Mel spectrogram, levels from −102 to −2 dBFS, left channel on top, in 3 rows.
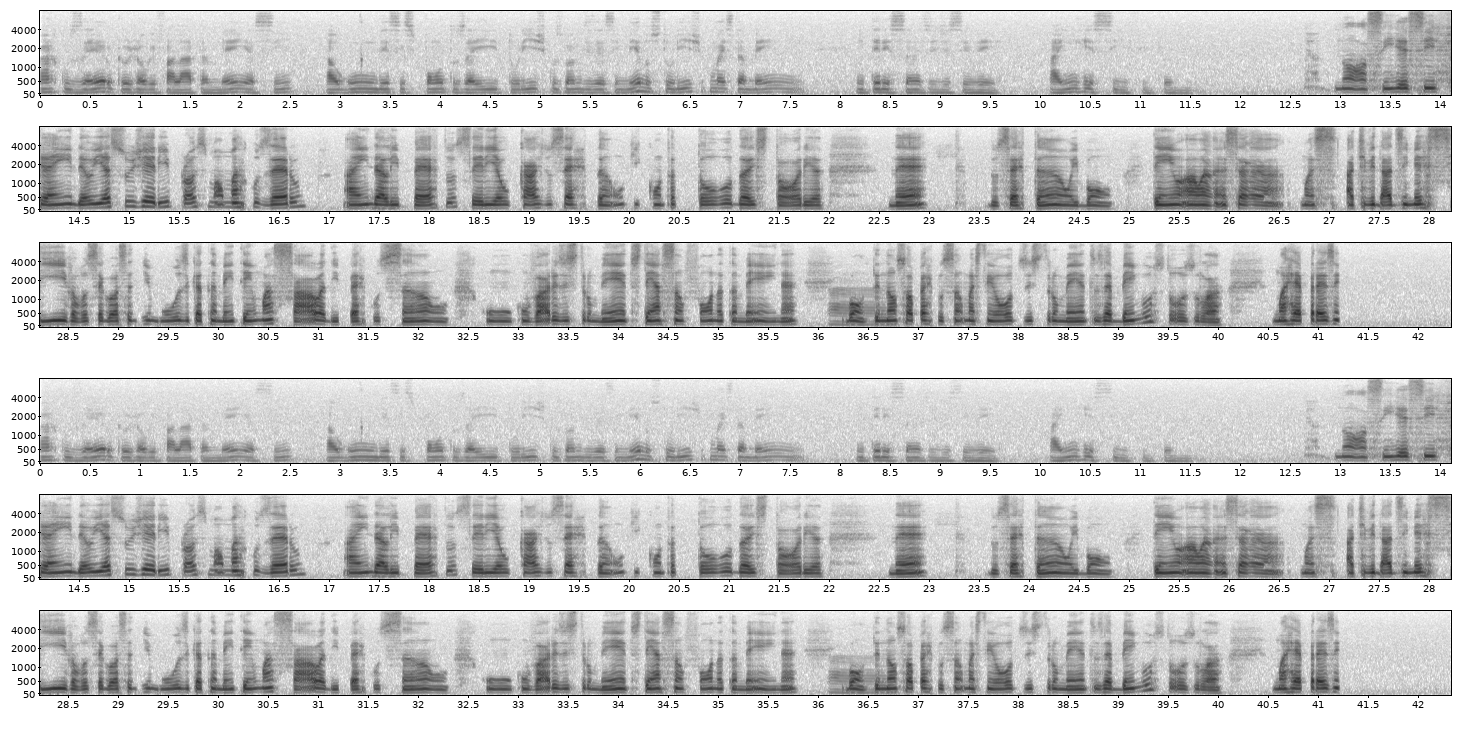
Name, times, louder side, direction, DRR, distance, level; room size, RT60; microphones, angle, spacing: voice 1, 0.0-2.5 2.9-7.6 8.2-9.6 10.1-11.6 17.4-17.7 36.1-36.7, left 2 dB, 50° left, 6.4 m, -48 dB
voice 2, 12.9-16.8 17.1-22.3 22.6-23.0 23.6-24.8 25.2-35.8 36.3-41.2, left 1 dB, 20° left, 2.7 m, -30 dB
head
